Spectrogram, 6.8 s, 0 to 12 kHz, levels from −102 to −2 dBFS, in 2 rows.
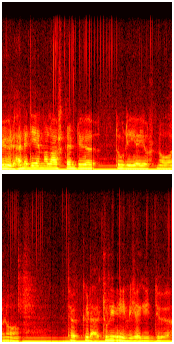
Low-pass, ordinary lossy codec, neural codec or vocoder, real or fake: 10.8 kHz; none; none; real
